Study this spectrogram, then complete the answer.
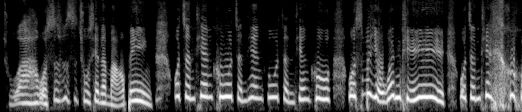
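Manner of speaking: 音调拔高的夸张哭诉; 半开玩笑地模仿自己向主哭诉; 向主诉苦. Retold or imitated. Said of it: "我说：". (牧师模仿当年的自己向主哭诉，语调高而夸张)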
